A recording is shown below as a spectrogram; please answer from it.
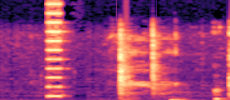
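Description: A short electronic beep from a device as a charger is plugged in, followed by a few clicks and a low thump from handling the plug and device.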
